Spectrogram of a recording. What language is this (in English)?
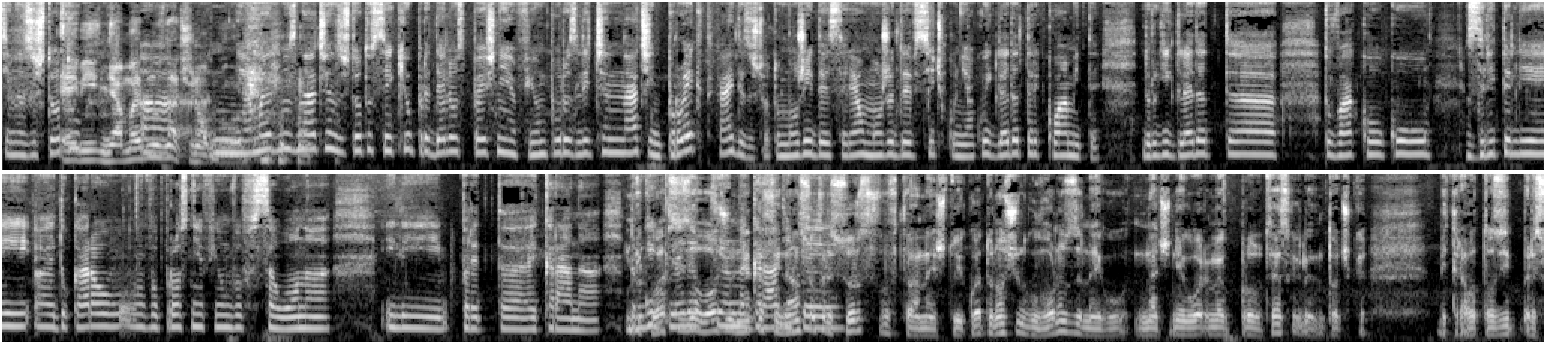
Bulgarian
